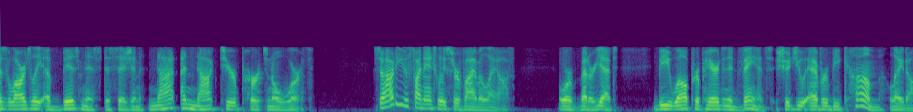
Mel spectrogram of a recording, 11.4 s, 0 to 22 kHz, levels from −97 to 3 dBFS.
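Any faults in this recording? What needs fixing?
A burst of packet loss at 3.23 to 3.32 s, after "a knock to your", is heard as the last sound held and faded for about 60 ms before the audio resumes with roughly 60 ms missing. Prevent it with a deeper jitter buffer or forward error correction so consecutive lost packets can be recovered.

Short concealed packet loss at 5.51 to 5.57 s, between "how do you" and "survive a layoff", leaves a brief smear where about 30 ms was replaced by an extrapolated continuation. Prevent it by improving network stability or enabling packet redundancy on the link.

The band-limited sound, with nothing above 4 kHz, fits a G.711 mu-law call path and is expected for that codec rather than a fault.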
